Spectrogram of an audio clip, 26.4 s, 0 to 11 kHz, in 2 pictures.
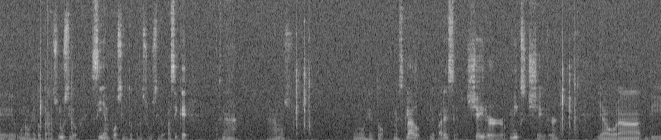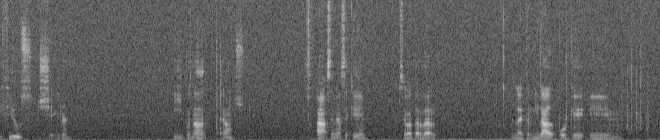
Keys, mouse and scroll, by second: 0.8 ctrl+Left, 4.2-5.7 drag, 5.9 shift+a, 10.0 click, 10.7 click, 11.3 shift+a, 13.1 click, 14.1 click, 14.9-16.1 drag, 17.4 F12, 21.2-22.6 middle drag, 23.0-23.3 scroll up 1, 23.5-23.8 scroll down 1, 24.4 Escape, 25.5 Escape.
